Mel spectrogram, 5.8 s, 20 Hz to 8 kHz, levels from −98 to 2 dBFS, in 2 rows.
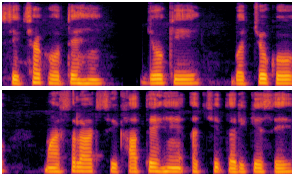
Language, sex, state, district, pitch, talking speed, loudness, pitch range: Hindi, male, Bihar, Lakhisarai, 130 Hz, 145 wpm, -20 LUFS, 125-140 Hz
